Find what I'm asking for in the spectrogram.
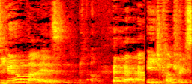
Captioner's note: laughs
